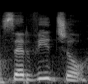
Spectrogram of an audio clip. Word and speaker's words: servigio: Serviglio. – Serviglio. – No, servigio, sorry.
